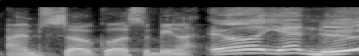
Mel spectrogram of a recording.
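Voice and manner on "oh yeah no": high, loud bad Scottish accent. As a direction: blurt a badly faked Scottish accent. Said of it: "in a really bad Scottish accent".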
